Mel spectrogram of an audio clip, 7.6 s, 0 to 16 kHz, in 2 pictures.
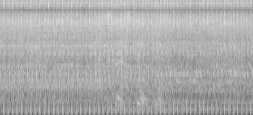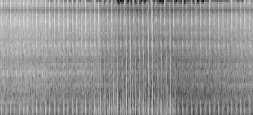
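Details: Briggs & Stratton 3.5 hp single, likely little-used, after carburettor clean: steady even putt-putt about four beats a second, firing cleanly without misses; running good.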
